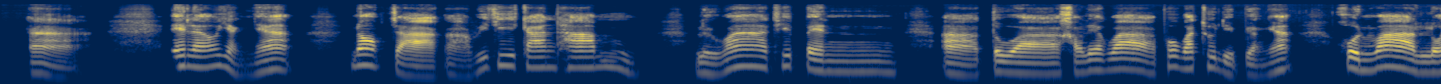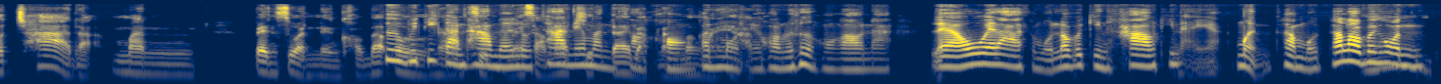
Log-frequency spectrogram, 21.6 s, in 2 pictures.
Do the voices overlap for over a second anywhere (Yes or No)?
Yes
